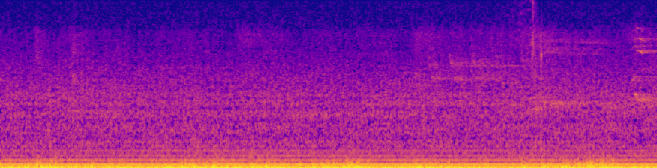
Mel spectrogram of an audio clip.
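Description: Steady low hum and rumble with a few constant tones.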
